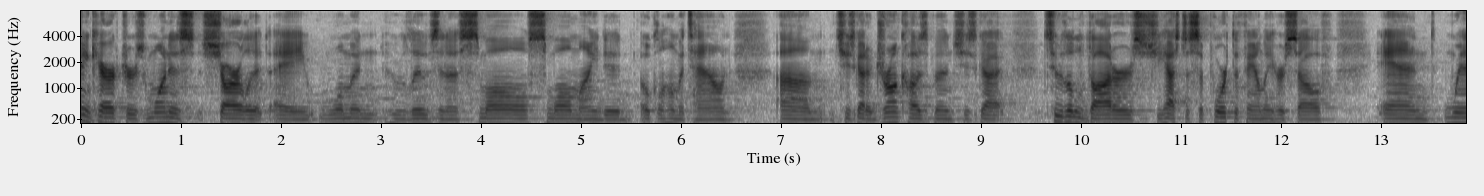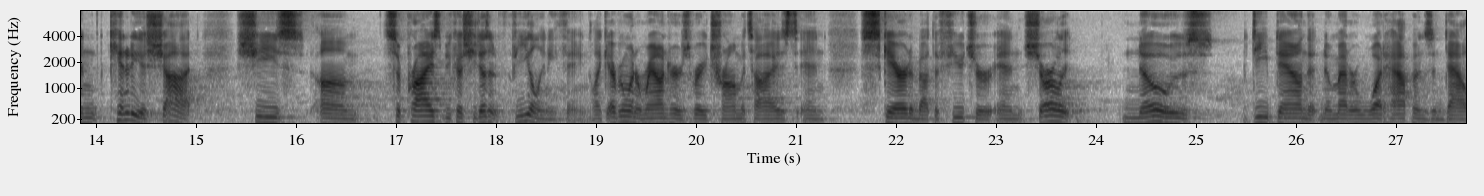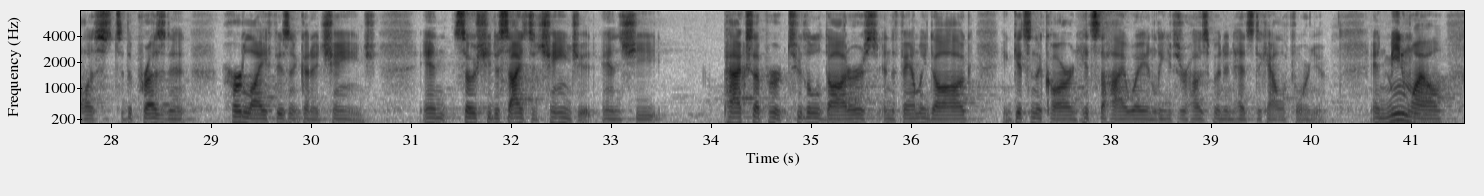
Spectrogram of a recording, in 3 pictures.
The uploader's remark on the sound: at the ALA Annual conference in New Orleans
